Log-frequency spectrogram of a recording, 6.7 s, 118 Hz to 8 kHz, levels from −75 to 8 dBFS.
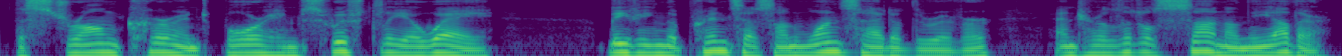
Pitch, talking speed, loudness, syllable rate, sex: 130 Hz, 205 wpm, -18 LUFS, 5.6 syllables/s, male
